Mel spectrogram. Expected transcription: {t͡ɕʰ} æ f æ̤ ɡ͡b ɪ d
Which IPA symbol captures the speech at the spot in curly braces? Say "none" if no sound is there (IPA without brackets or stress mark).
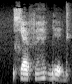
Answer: ɕ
